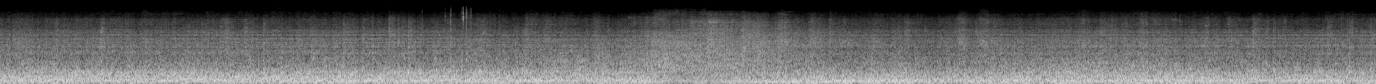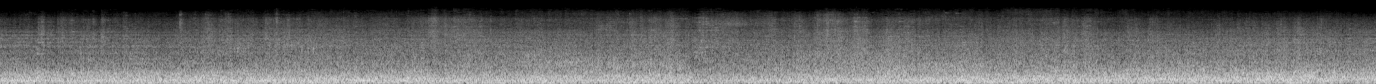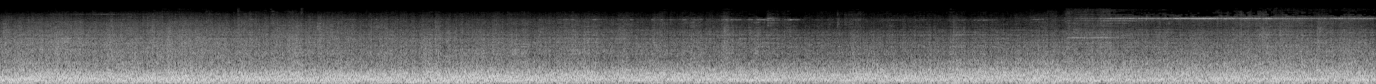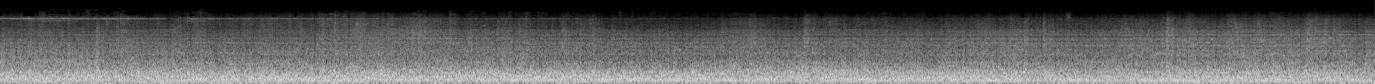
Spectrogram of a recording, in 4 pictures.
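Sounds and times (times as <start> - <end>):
steel wheels rumbling on rail: 0.0 - 55.0
high-pitched wheel squeal: 38.2 - 42.4.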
